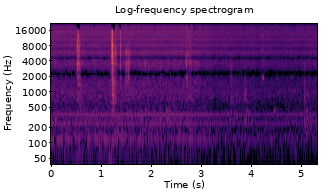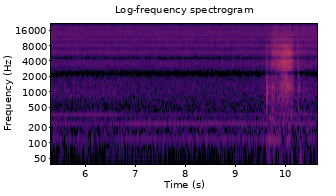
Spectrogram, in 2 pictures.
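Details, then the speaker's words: 1965 Zenith 19-inch black-and-white TV, 14M28 chassis, on line power: adjusting vertical hold gives no vertical singing, only steady transformer hum. A hot resistor smell appears and the damper tube is cold and dark. No vertical deflection. "let's see we come over here and adjust our vertical hold nope we should hear the vertical singing 60 cycle 50 cycle whatever it is"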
